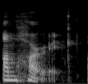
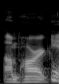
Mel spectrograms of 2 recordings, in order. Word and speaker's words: Amharic: I was looking over and listening to it, and you have the whole song, I Am, that's sung in, how do you pronounce the language? Is it Amharic? – Amharic. – Amharic, yeah. Language.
